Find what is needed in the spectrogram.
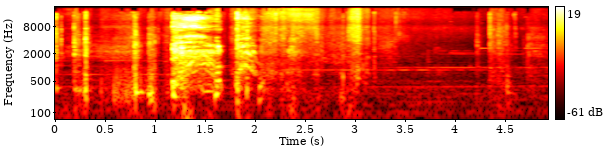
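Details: Adult streamer who reports having the flu gives a short run of harsh coughs, with game music and room noise behind; cough.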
